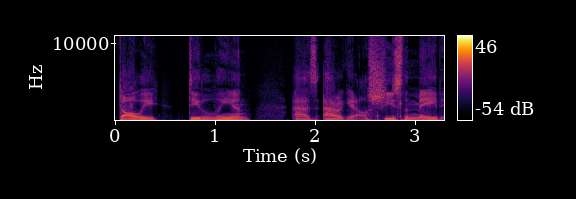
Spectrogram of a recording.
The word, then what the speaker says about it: Dolly De Leon: And then the steam killer of this film is actually played by Dolly De Leon. Sorry, let me repronounce that name. Dolly De Leon as Abigail.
